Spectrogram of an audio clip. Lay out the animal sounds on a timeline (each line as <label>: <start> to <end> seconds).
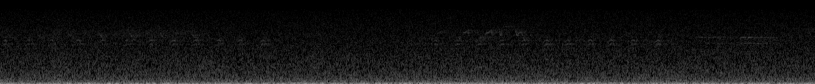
Red-breasted Nuthatch (Sitta canadensis): 0.1 to 2.8 seconds
Magnolia Warbler (Setophaga magnolia): 4.1 to 5.4 seconds
Red-breasted Nuthatch (Sitta canadensis): 4.1 to 6.7 seconds
Blue Jay (Cyanocitta cristata): 6.8 to 8.1 seconds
